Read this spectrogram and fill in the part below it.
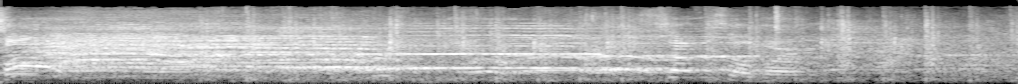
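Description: A large crowd cheers and bangs thundersticks in an echoing hall.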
